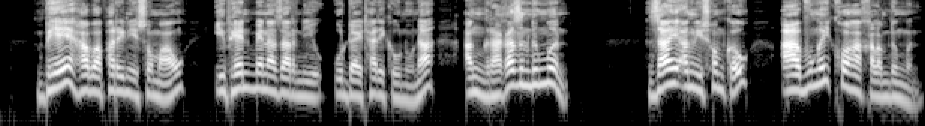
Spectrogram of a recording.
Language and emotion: Bodo, angry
